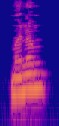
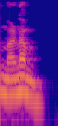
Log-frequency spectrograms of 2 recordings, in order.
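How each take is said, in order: First: மனம் with light tongue-tip n; மனம், n not curled; correct ன. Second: மனம் with n curled into ண; மனம் with retroflex n; wrong ன. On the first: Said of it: "சரி". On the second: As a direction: say மனம் like மணம். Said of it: "தவறு". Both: Shown as a demonstration.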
